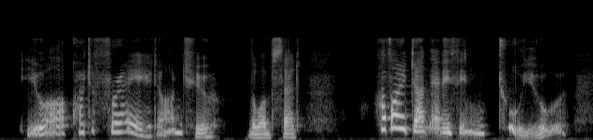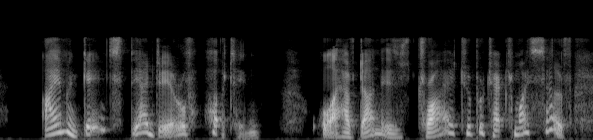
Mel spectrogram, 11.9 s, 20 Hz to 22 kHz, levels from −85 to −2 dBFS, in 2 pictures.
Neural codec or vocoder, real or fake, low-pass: none; real; 7.2 kHz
